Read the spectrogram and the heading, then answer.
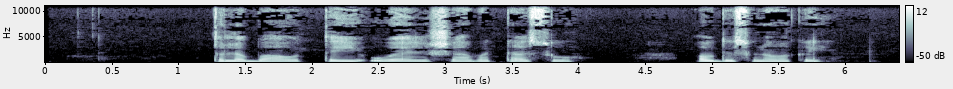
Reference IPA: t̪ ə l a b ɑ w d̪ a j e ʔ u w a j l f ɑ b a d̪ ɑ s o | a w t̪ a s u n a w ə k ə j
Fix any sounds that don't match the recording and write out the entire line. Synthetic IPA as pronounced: t̪ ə l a b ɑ w t̪ a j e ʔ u w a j l ʃ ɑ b a t̪ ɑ s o | a w d̪ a s u n a w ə k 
